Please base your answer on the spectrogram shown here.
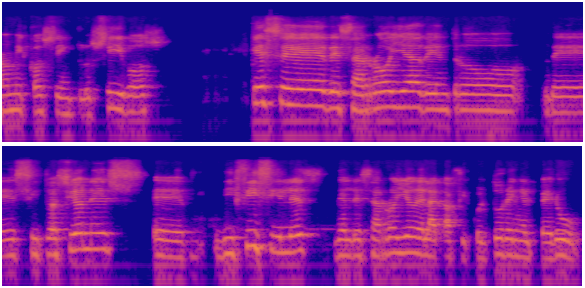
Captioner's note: speaking Spanish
